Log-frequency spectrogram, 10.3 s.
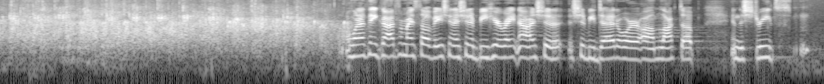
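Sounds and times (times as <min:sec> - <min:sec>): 
crowd applause: 0:00.0 - 0:04.6
speech: 0:04.4 - 0:10.2.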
